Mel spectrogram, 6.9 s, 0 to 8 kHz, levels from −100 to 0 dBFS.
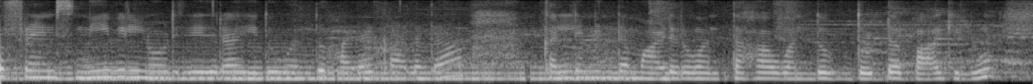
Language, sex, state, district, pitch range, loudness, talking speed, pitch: Kannada, female, Karnataka, Belgaum, 205-225 Hz, -28 LUFS, 120 wpm, 210 Hz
